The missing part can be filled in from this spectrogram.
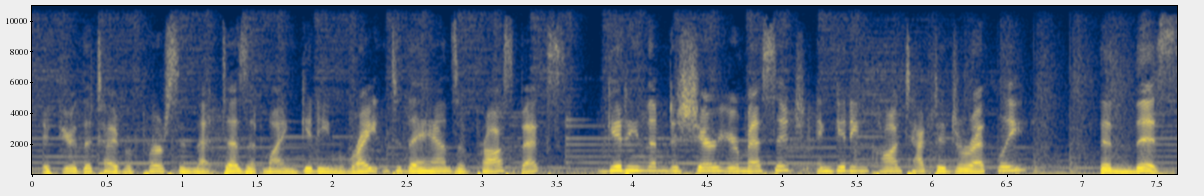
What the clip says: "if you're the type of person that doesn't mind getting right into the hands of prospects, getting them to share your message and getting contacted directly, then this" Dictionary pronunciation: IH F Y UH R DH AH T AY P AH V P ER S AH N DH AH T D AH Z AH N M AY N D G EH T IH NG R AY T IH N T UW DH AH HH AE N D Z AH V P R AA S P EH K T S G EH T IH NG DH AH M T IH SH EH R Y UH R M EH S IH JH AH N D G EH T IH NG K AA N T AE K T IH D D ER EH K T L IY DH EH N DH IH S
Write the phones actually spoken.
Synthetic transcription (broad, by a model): IH F Y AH R DH AH T AY P AH V P ER S AH N DH AH T D AH Z AH N M AY N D G EH T IH NG R AY T IH N T UW DH AH HH AE N D Z AH V P R AA S P EH K T S G EH T IH NG DH AH M T IH SH EH R Y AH R M EH S IH JH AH N G EH T IH NG K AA N T AE K T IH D D ER EH K T L IY DH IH N DH IH S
